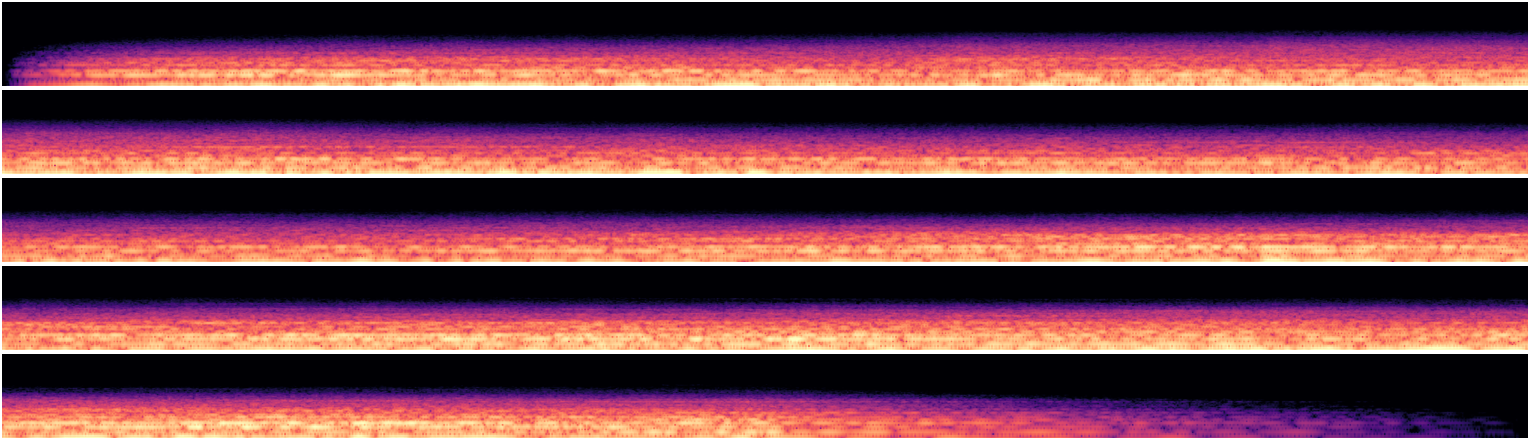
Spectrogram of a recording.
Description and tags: Score Drone
Film dark scary underscore
Horror, Atmosphere, Ambient, Experimental, Incidental, Drone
